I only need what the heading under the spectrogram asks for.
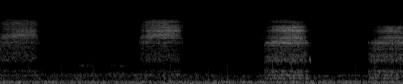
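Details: Wild barn owl nestlings at a nest being fed tiny bits by their mother, giving harsh hissing rasps, each about half a second long, repeated roughly every 1.2 seconds, with low background hum.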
